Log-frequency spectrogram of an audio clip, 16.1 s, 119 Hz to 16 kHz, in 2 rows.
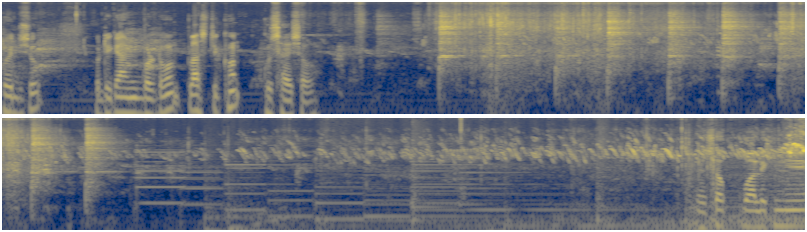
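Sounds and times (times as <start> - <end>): background music: 0.0 - 16.0
chicks peeping: 0.0 - 16.0
plastic sheeting crinkling: 4.3 - 8.6.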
